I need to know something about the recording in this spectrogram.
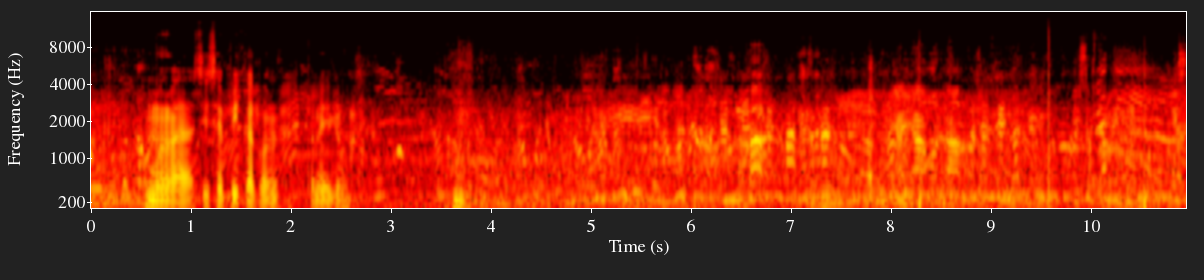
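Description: Men shout to each other outdoors across a football pitch.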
